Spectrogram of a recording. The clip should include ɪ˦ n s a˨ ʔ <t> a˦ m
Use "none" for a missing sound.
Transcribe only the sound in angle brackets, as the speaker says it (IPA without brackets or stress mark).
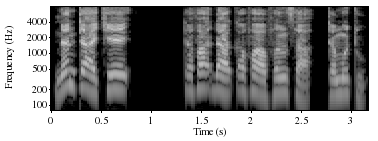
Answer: t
